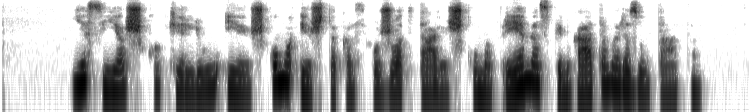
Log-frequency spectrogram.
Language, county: Lithuanian, Vilnius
